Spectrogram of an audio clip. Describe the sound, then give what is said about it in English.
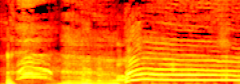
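A loud human scream with no talking, from someone who has lost a phone: a wavering, strangled cry first, then a long, steady high-pitched shriek held to the end, like someone acting out a scream. “What happens when you lost it? You just scream.”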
